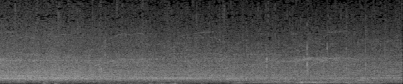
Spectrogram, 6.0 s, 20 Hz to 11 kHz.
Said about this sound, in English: They foul him, and Kobe has a chance to get to 60 and put the Lakers up by three. Listen to this crowd.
